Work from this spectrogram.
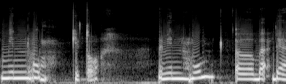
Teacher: Nah, minhum ini tajwidnya izhar halki, nun sukun bertemu ha, dibacanya jelas tanpa dengung pada nun sukunnya.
